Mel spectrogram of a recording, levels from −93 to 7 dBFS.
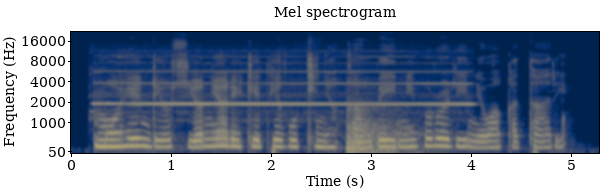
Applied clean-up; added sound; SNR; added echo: none; Wind instrument, woodwind instrument + Explosion; 5 dB; none.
